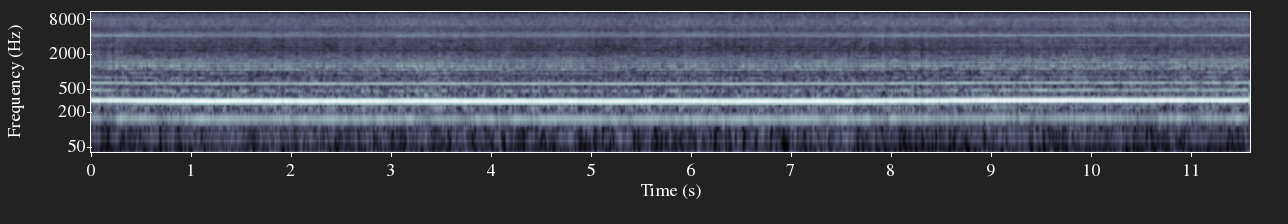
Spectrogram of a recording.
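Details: Glow engine on SIG Kadet LT-40 during break-in, restrained on ground, needle valve at about 1⅓ turns, possibly slightly lean at idle: high steady buzz, even pitch, no surging or sag; normal running.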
